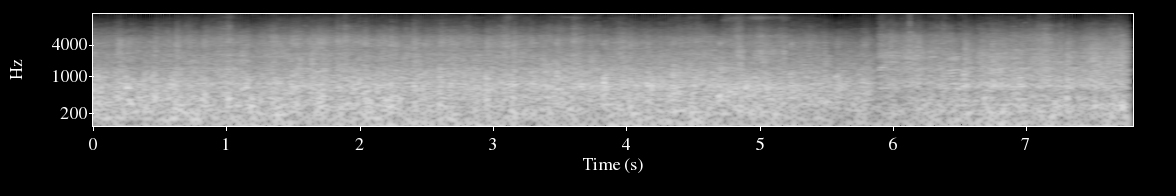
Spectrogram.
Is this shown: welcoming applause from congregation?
no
